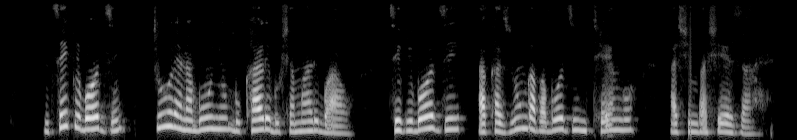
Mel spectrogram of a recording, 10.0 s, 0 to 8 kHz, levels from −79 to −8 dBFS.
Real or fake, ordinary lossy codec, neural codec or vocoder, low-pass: real; Opus, 32 kbps; none; 7.2 kHz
